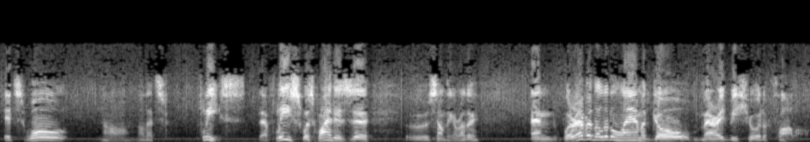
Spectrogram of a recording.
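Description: An actor playing an easygoing, sharp male detective in a 1940s-style radio drama, with a halting, folksy delivery. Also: a little high, very animated. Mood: bumbling. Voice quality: halting, folksy, full of uhs. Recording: dull lo-fi old radio broadcast with faint hiss.

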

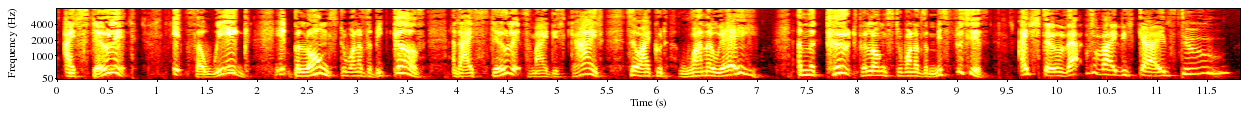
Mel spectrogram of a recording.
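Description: A man voicing a small, shrill, spoilt schoolgirl who is lisping, stubborn and demanding, in a children's storybook reading. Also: sing-song, moderate pace, breathy edge, no echo. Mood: proud.

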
